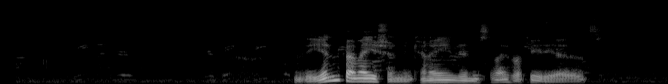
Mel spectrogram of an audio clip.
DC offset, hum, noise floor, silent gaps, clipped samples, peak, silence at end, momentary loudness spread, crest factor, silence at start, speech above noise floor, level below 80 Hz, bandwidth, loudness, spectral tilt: under 0.1%; none; -69 dBFS; none; under 0.1%; -14 dBFS; 0.85 s; 15 LU; 20 dB; 2.95 s; 38 dB; -66 dBFS; 7.4 kHz; -32 LUFS; -8 dB/octave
